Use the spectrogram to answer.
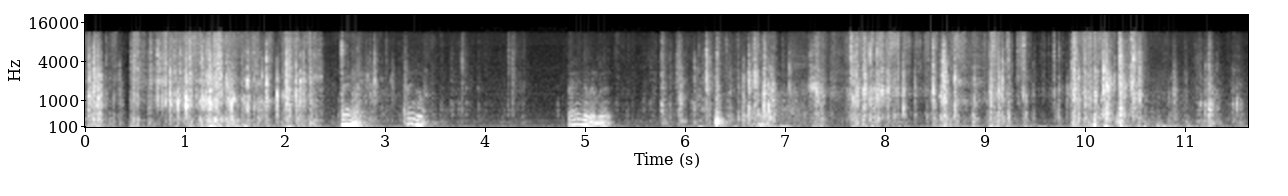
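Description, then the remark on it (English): Busy rustling and crinkling of paper as sheets are flipped and shuffled through a Japanese folder in a search for a written-on bit of paper, with brief murmured speech around the two- and five-second marks. “It's in my Japanese folder.”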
